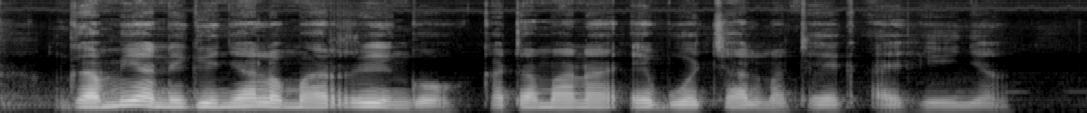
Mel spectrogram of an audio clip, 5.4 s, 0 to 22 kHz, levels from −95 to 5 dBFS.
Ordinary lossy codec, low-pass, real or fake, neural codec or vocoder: none; none; real; none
